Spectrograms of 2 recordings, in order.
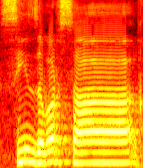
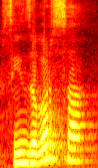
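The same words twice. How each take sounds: First: The final vowel is drawn out long. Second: The final vowel is said short and quick. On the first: The speaker calls it wrong. "खींच के नहीं पढ़ना है ... गलत है" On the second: The speaker calls it right. "जल्दी पढ़ जाएंगे"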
